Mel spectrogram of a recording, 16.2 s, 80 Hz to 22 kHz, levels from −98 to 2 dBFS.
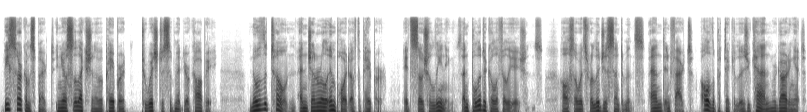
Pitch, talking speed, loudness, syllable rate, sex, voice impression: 110 Hz, 160 wpm, -20 LUFS, 5.1 syllables/s, male, masculine, adult-like, tensed, powerful, bright, soft, raspy, cool, intellectual, slightly refreshing, friendly, reassuring, slightly wild, lively, slightly kind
